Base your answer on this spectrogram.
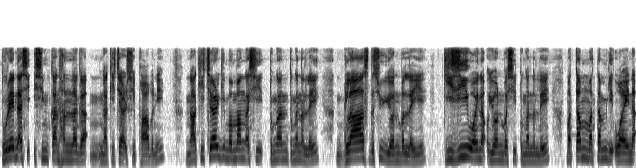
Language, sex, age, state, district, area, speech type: Manipuri, male, 30-45, Manipur, Senapati, urban, spontaneous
